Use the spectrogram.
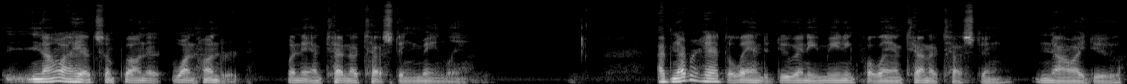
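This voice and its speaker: Deep, husky, slow-talking man in his sixties. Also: warm tone. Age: 60s. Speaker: amateur radio hobbyist and video narrator. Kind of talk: personal voice-over announcement, partly read from own text.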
